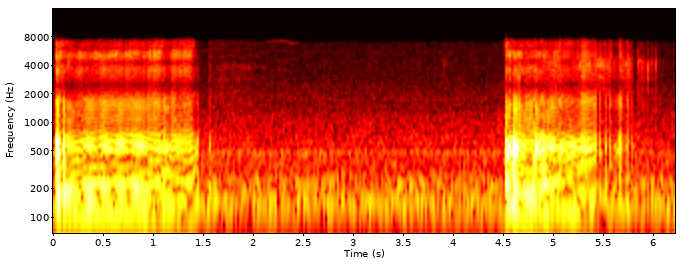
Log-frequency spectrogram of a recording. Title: Snoring Beagle puppy!!!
